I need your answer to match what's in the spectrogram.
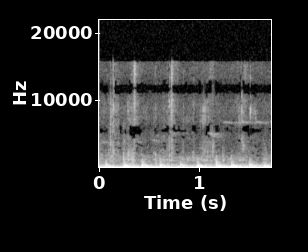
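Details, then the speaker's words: Renault Zoe front suspension with the wheel rocked side to side: dull rapid knocks from a worn lower arm ball joint, with play that shouldn't be there. "sort of side to side like that um which it shouldn't do and it's making the knocky noise"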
